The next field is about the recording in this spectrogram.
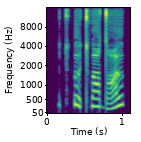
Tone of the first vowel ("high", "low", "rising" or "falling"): falling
